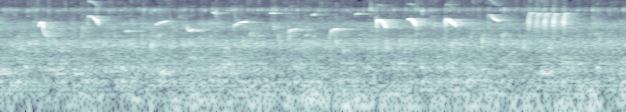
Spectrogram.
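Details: Caged flowerpecker singing 'riwikan' style with full fillers for tutoring other birds: quick high chirps, short upslurred whistles, and a final fast buzzy trill, delivered rapidly against light background hiss.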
